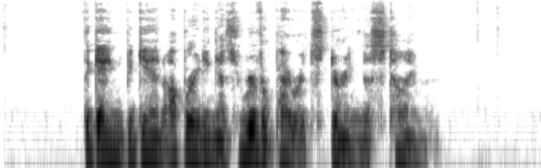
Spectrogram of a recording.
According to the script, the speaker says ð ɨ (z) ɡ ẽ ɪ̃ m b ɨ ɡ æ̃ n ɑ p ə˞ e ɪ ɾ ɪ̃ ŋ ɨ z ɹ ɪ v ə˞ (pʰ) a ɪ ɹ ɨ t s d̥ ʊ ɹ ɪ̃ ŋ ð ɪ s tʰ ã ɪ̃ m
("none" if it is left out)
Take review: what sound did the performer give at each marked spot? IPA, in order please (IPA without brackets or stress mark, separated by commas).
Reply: none, pʰ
